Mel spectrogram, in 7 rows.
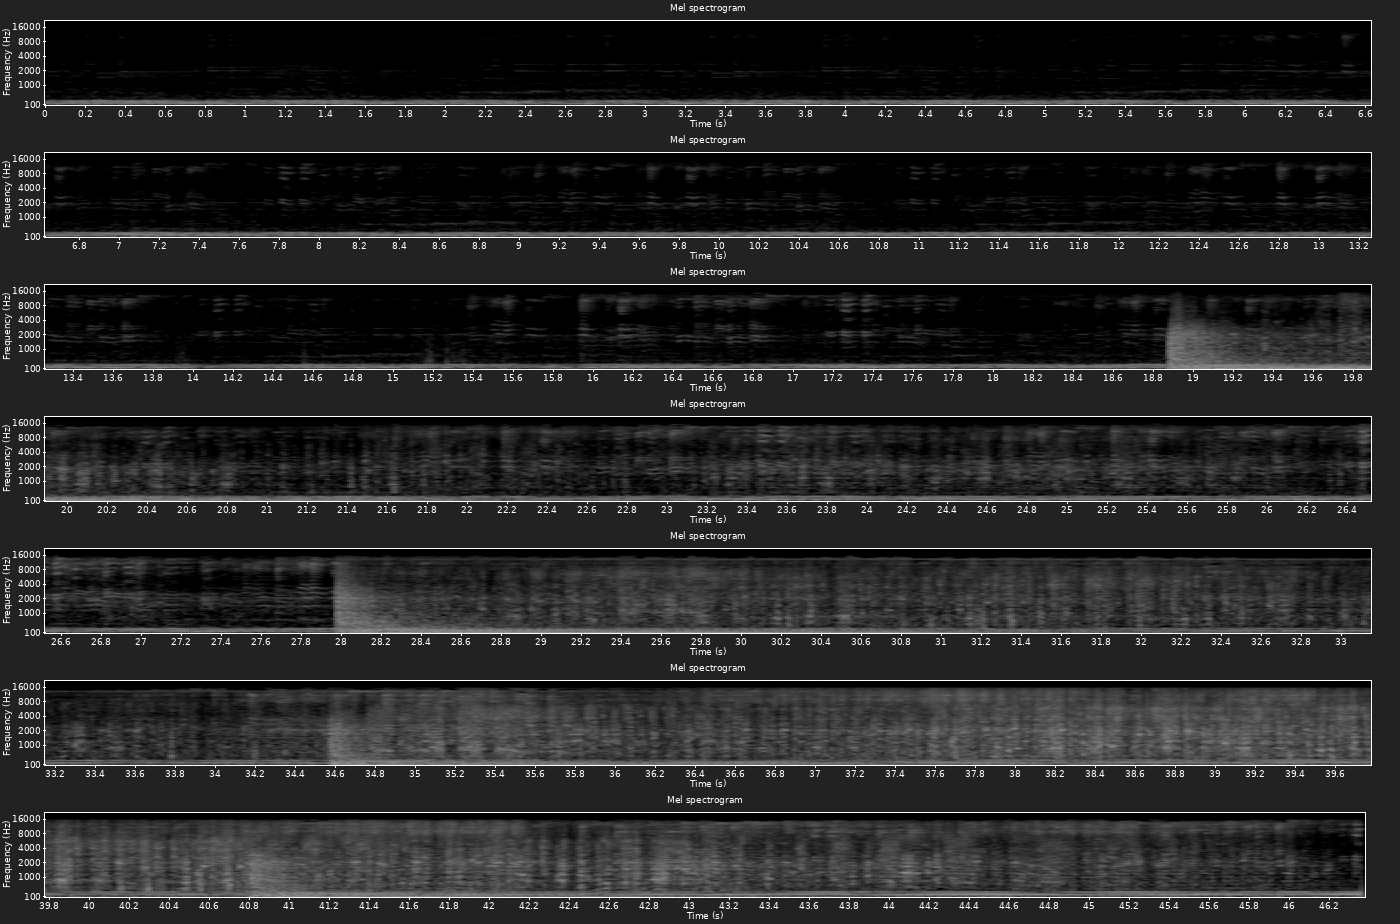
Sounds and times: Maraca: 0:18.9 - 0:26.7, 0:28.0 - 0:46.3.

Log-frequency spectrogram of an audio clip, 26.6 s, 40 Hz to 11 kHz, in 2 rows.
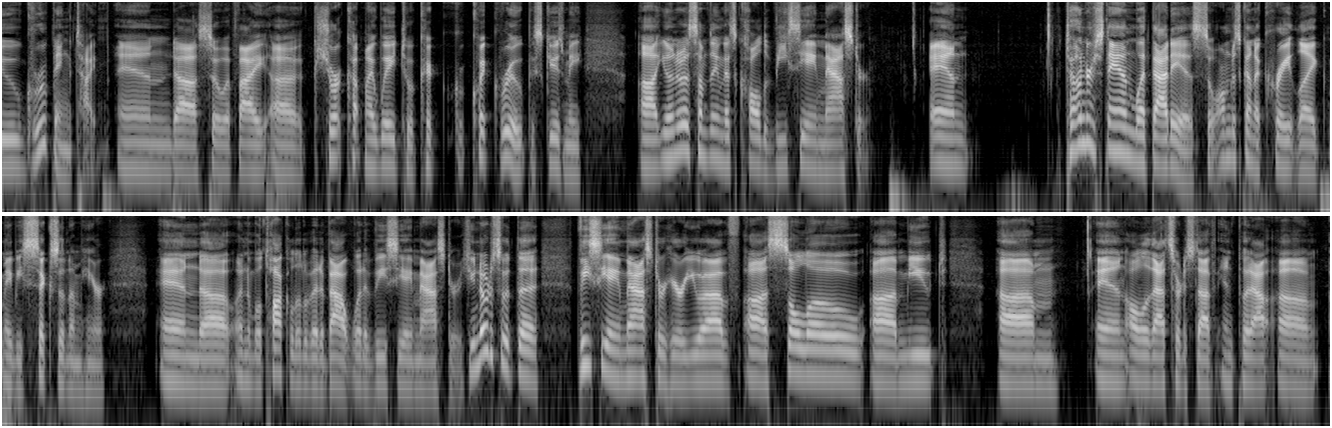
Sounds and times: Speech: 0:00.0 - 0:05.8, 0:06.4 - 0:09.7, 0:10.5 - 0:26.5.

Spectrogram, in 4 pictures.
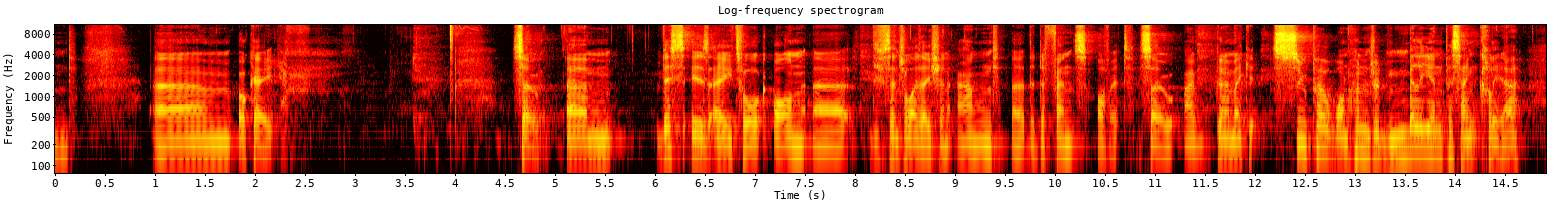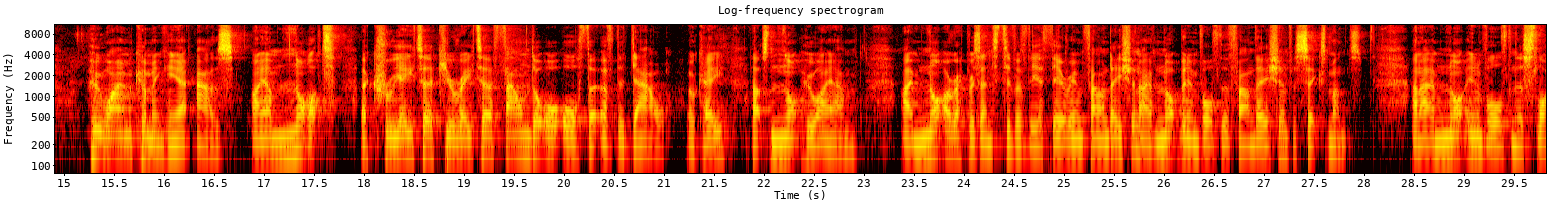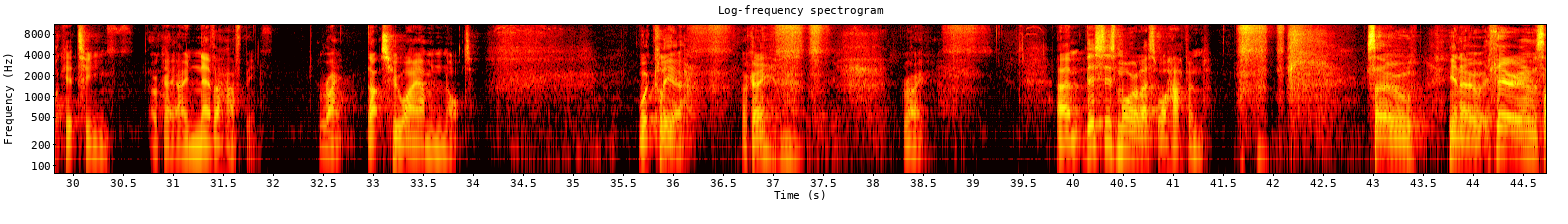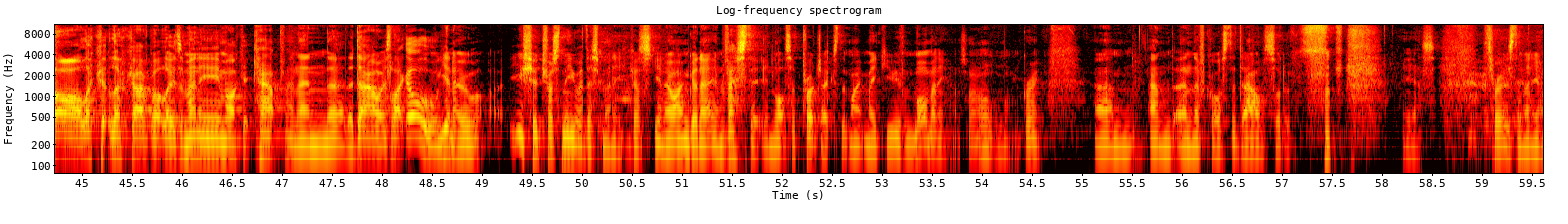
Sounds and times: Speech: 0:00.0 - 0:00.2, 0:01.0 - 0:02.4, 0:04.6 - 0:34.1, 0:35.6 - 0:37.6, 0:38.3 - 0:38.6, 0:39.8 - 0:41.4, 0:43.0 - 0:57.2, 0:58.2 - 0:59.6.

